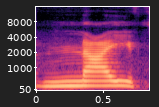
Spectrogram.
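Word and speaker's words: knife: KN, इसको न पढ़ेंगे क्योंकि के साइलेंट है, इसलिए के का उच्चारण नहीं होगा। देखिए ये नो हो गया, क्या है नो। यहाँ पर नाइफ और ये है नी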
